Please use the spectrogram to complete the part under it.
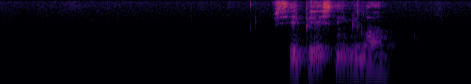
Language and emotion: Russian, neutral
